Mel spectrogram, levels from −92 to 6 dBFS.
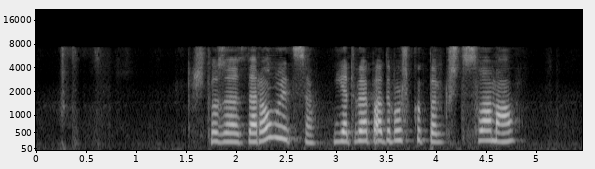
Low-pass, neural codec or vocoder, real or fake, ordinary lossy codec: none; codec, 16 kHz, 1.1 kbps, Voila-Tokenizer; fake; none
